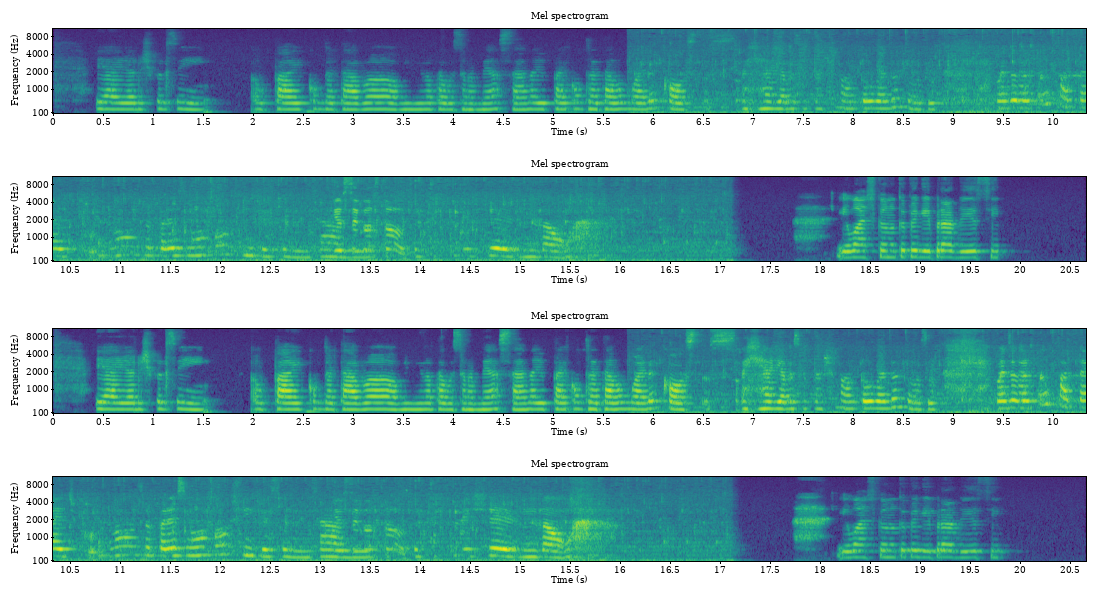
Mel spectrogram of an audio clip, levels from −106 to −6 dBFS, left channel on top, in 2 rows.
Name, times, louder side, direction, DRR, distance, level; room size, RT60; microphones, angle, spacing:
voice 1, 0.0-1.6 2.0-13.5 14.3-16.0 17.7-18.1, right 5 dB, 90° right, 0.6 m, -25 dB
sound 1, 5.7-17.1, equal, 10° left, 0.9 m, -35 dB
voice 2, 13.1-13.9 18.2-19.8, left 5 dB, 70° left, 0.8 m, -26 dB
9.8 x 4.3 x 3.0 m
head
